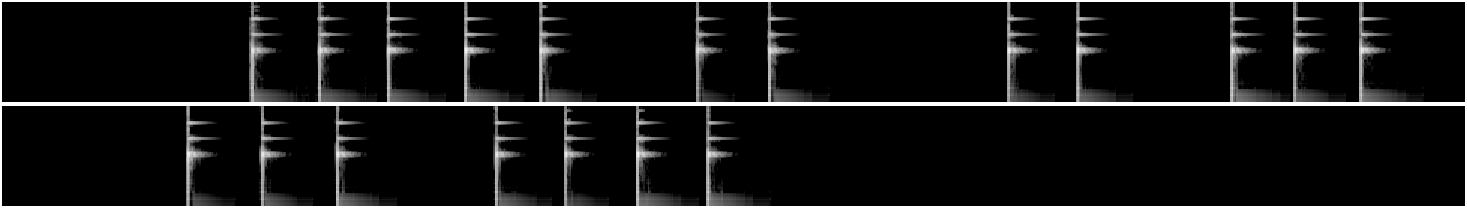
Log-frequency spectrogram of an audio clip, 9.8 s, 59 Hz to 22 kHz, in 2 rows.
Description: Tap code, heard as taps on glass, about 4 knocks a second. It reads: WHO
